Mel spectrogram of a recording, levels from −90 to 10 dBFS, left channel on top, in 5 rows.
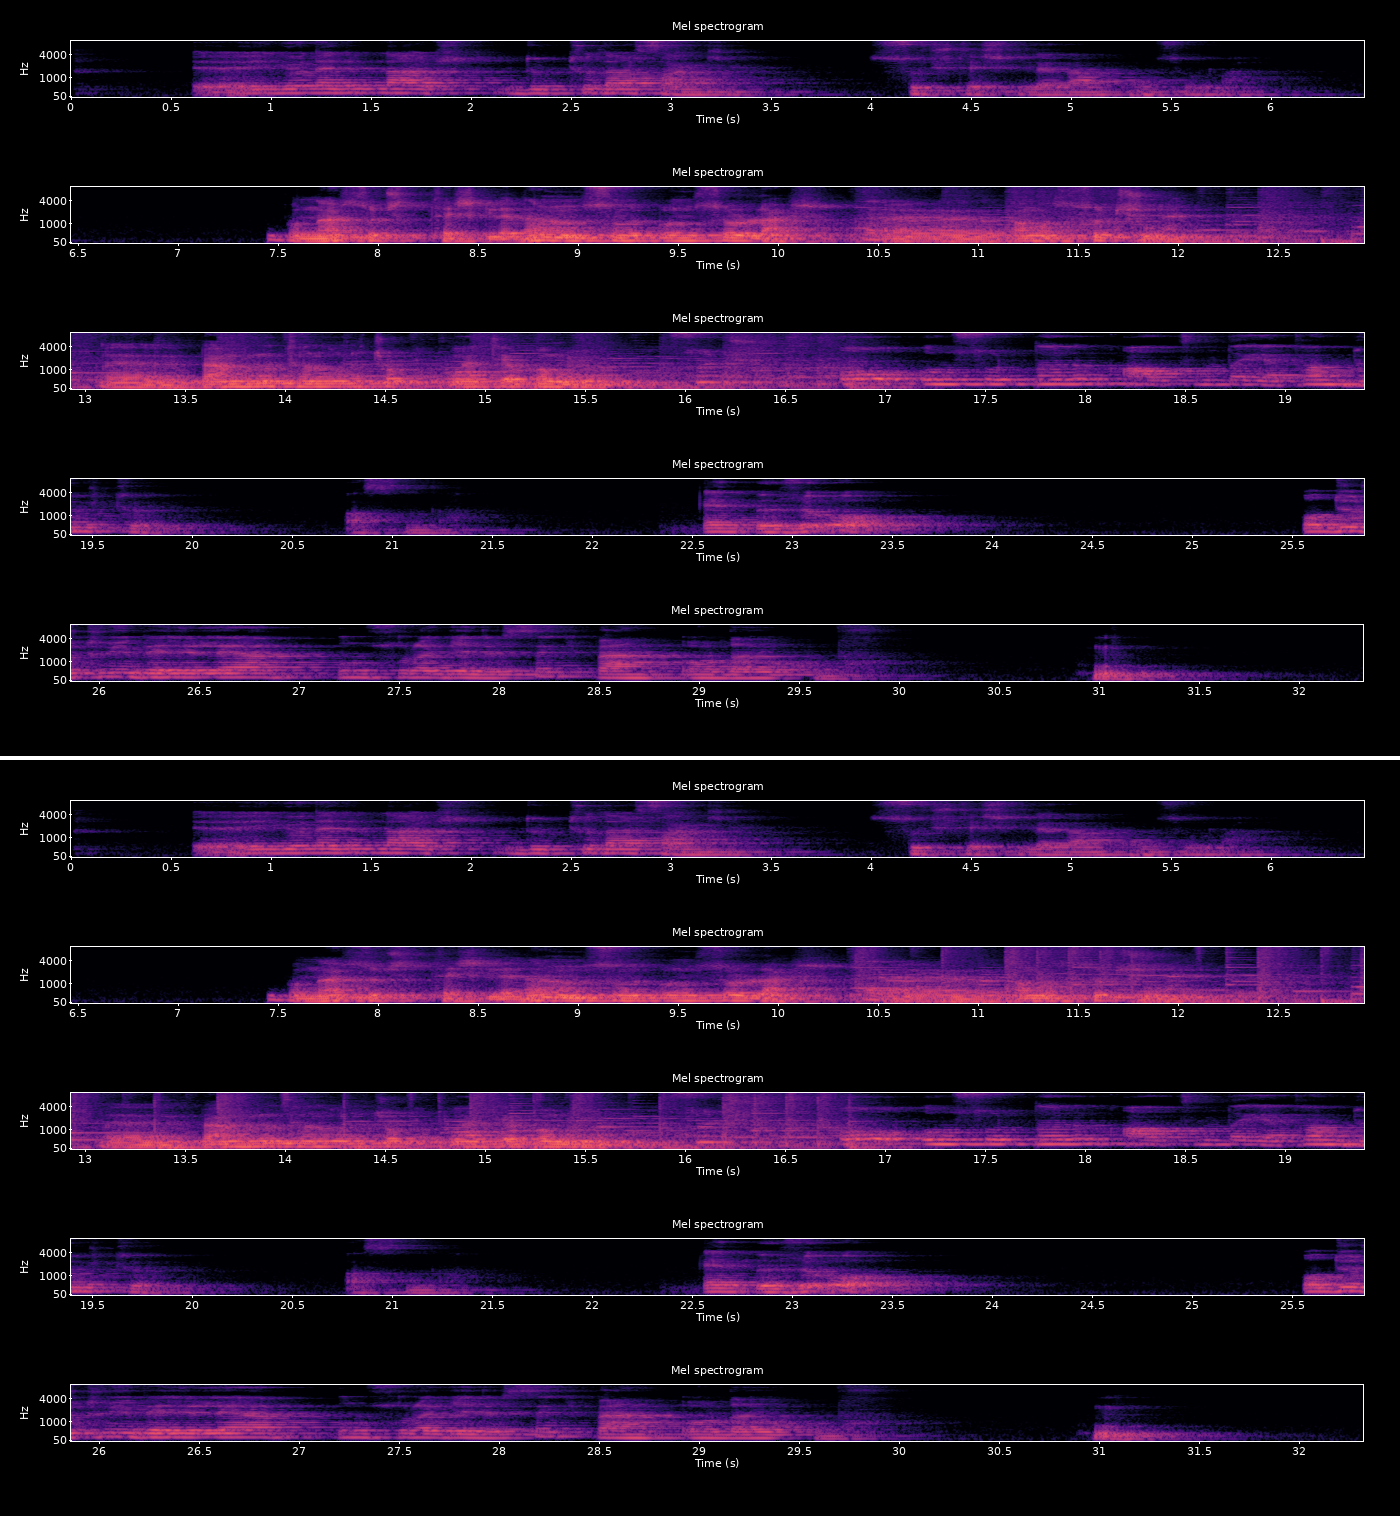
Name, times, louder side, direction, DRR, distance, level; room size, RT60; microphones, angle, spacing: voice 1, 0.6-3.4 4.0-5.9 10.4-10.7 14.5-15.0 15.9-16.4 16.8-19.8 20.8-21.3 22.6-23.5 25.5-29.9, equal, 10° left, -1 dB, 0.7 m, -35 dB
voice 2, 7.4-10.2 10.5-12.1 13.0-14.4 14.8-15.7 31.0-31.1, left 1 dB, 60° left, 1 dB, 0.7 m, -26 dB
sound 1, 10.3-16.9, right 2 dB, 75° right, 0.6 m, -39 dB
8.7 x 4.9 x 3.0 m, 1.2 s
head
